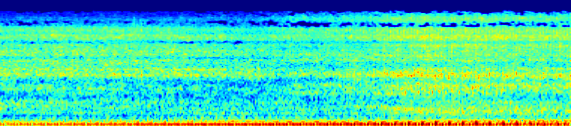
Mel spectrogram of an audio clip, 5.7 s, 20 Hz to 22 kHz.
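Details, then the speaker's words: VW Mark 6 diesel (TDI) with stiff dogbone mount insert installed about a week earlier, morning start: deep steady idle with heavy low drone and constant rattle, engine vibration passing into the body; owner calls it bad. "I'm going to start the Mark 6 up for you guys so you could see what it actually feels like and sounds like it's it's bad"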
